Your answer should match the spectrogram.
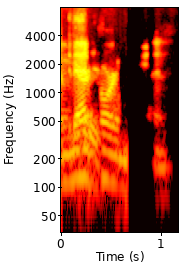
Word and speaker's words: Muratorian canon: I don't know if y'all have heard of the, I'm going to say it wrong, but the Muratorian canon. – Yeah, Muratorian canon.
